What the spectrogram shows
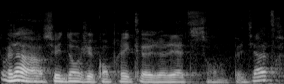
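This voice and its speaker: This man's voice has a dark, mellow tone, lively intonation and a somewhat breathy quality. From Morocco (Salé). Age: 80s+. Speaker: pediatrician and medical researcher. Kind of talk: interview. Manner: halting, many hesitations.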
